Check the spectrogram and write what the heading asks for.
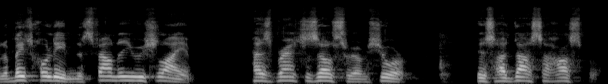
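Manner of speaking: ordinary talk, nothing marked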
